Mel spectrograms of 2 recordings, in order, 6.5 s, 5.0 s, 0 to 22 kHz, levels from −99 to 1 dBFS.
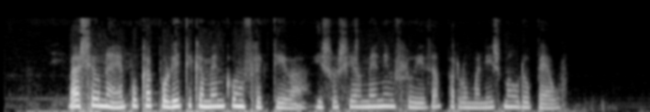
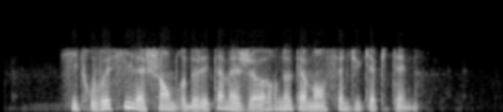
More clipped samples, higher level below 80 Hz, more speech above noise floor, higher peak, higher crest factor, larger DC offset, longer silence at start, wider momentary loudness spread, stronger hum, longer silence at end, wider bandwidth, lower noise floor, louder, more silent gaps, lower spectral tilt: neither; first, -48 dBFS vs -54 dBFS; second, 47 dB vs 54 dB; first, 0 dBFS vs -4 dBFS; about the same, 18 dB vs 18 dB; neither; about the same, 0.55 s vs 0.65 s; first, 14 LU vs 8 LU; neither; about the same, 0.9 s vs 0.85 s; first, 4.9 kHz vs 3.9 kHz; second, -64 dBFS vs -75 dBFS; first, -18 LUFS vs -22 LUFS; neither; about the same, -9.5 dB/octave vs -10.5 dB/octave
